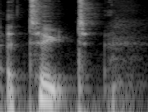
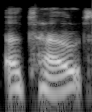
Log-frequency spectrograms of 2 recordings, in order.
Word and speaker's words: Atout: it as a twos apparently there's some like French background to it some somewhere deep down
